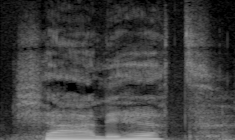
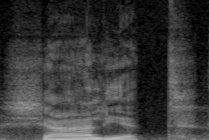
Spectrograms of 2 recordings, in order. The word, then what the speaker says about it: Kjærlighet: Kjærlighet. – Kjærlighet.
